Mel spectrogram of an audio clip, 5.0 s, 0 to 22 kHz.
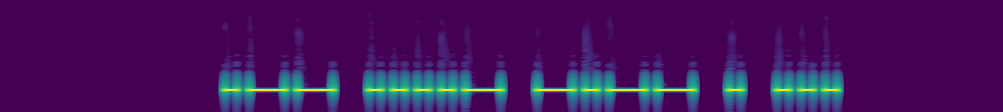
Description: Morse code, heard as a keyed tone, about 20 wpm, 700 Hz. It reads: W4YES
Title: Call Signs Repeated 3x - 20wpm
